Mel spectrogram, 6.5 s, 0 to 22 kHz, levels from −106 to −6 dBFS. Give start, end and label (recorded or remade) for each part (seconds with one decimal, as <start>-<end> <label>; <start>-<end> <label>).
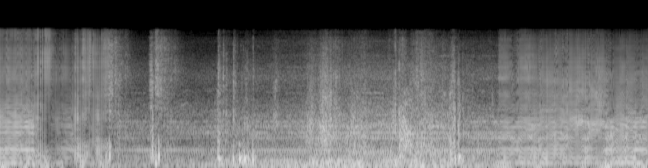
0.0-1.1 remade; 1.1-5.0 recorded; 5.0-6.5 remade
